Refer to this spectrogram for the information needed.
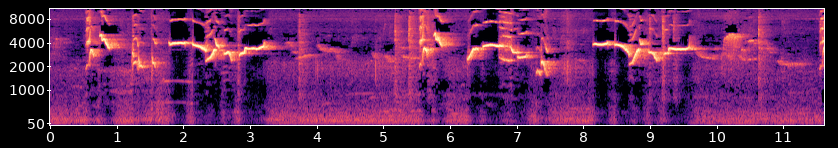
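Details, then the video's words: Oriental magpie-robin singing ngeplong in response to another magpie-robin, unloading its song repertoire; three loud bursts of clicks and varied sliding whistles, separated by quieter pauses. "KACER NGEPLONG KACER LAIN LANGSUNG RESPON NGEPLONG BONGKAR ISIAN"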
